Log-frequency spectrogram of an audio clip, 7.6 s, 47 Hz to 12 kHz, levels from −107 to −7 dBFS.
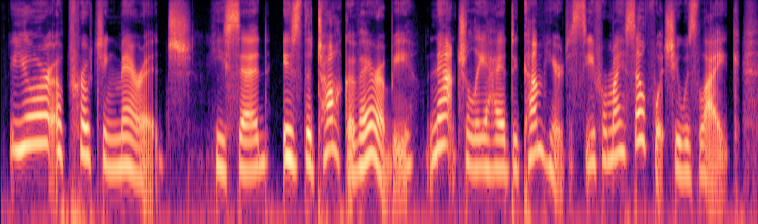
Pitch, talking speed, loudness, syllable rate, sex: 235 Hz, 190 wpm, -19 LUFS, 5.1 syllables/s, female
